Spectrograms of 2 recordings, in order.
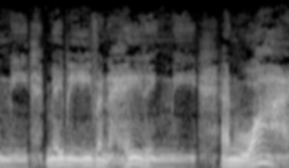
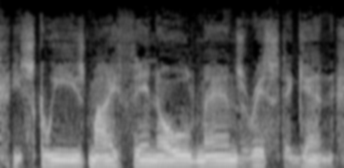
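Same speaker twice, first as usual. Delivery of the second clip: usual speaking voice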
